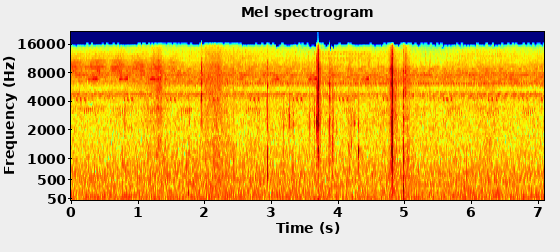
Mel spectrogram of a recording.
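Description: Insects chirping steadily in the grass, a faint high pulsing trill, with a few sharp clicks and knocks of handling, the loudest two about halfway through.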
